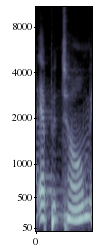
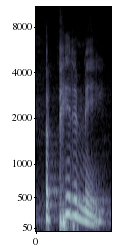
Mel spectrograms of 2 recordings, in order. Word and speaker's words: epitome: It's not epiome. It's epitome. Epitomy. It's epitome. I know it's spelled like epone. And if English was a sane phonetic language like Sanskrit or Finnish, it would be epiome. But it's not. It's epitome.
